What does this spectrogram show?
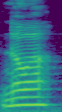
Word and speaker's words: Noah: Now, to summarize it very quickly, the story centers on a teenage boy named Noah. Said in the Irish brogue, it sounds way different, but that's how you say it.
